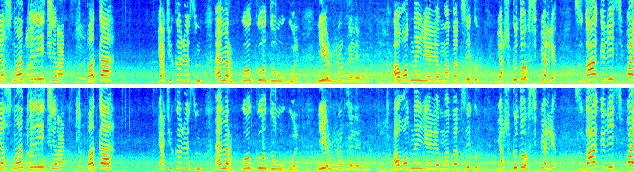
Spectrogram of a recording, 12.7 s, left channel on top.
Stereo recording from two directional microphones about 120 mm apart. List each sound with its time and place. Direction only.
0.0 s a child's voice: 15° right (ahead or behind)
3.2 s speech: 25° left (ahead or behind); by 7.1 s centre (ahead or behind)
7.9 s a child's voice: 25° left (ahead or behind)
10.2 s speech: 10° left (ahead or behind)
12.5 s speech: centre (ahead or behind)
